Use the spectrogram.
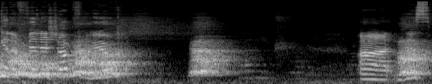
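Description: A dog barks indoors in three short bursts, loud and close, with pauses between, while a person talks nearby.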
